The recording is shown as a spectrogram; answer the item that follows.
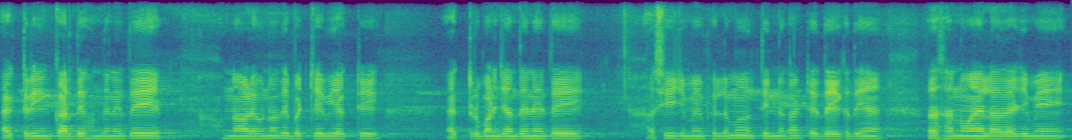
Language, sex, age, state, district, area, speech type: Punjabi, male, 30-45, Punjab, Fatehgarh Sahib, rural, spontaneous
